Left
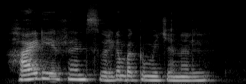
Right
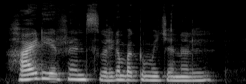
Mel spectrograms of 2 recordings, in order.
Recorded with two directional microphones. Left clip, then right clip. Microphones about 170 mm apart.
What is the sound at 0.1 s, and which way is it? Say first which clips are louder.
Speech: right 5 dB; 40° right (ahead or behind).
